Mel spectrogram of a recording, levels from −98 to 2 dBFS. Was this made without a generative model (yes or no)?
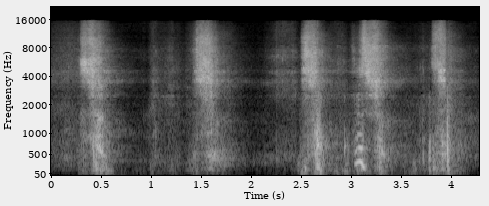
no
